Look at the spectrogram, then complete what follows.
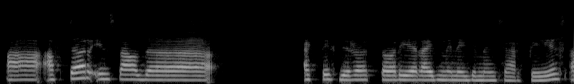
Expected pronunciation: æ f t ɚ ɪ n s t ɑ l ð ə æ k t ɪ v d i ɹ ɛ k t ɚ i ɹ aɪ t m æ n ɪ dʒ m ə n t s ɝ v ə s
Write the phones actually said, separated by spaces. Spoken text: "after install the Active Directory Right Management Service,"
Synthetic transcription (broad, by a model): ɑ f t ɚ ɪ n s t ɑ l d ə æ k t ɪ f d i ɹ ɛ k t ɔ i ɹ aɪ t m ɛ n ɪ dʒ m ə n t s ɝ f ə s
